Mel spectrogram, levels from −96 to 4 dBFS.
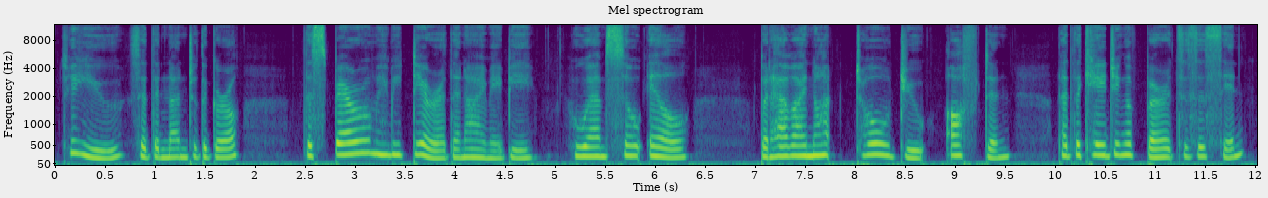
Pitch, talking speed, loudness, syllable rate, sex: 225 Hz, 180 wpm, -17 LUFS, 4.4 syllables/s, female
